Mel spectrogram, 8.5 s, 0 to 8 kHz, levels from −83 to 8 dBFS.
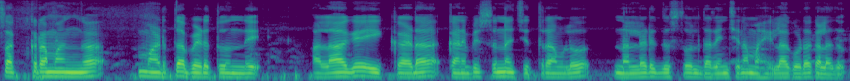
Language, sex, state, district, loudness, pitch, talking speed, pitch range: Telugu, male, Andhra Pradesh, Sri Satya Sai, -18 LUFS, 105 Hz, 90 wpm, 100-115 Hz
